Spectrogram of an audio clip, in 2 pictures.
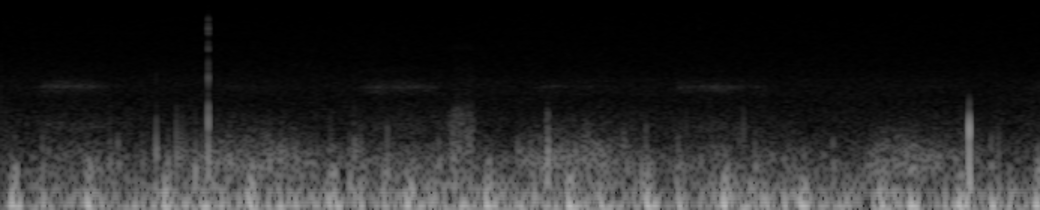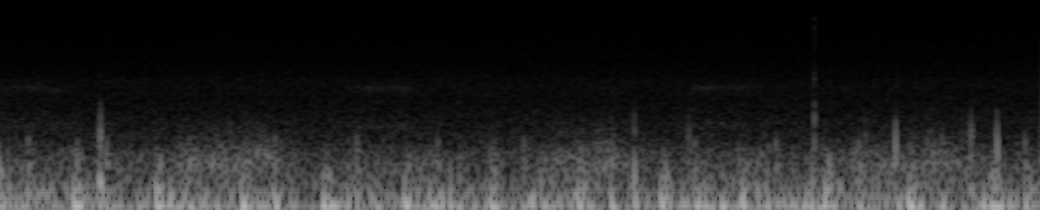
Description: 運動後の徐々に普通の拍動にもどっていく心音です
